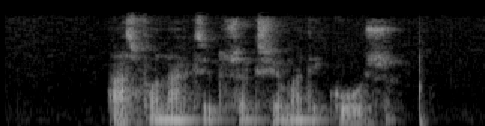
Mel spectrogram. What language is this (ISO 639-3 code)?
ell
